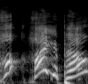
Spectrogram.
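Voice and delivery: high cartoon mouse impression. Trying out cartoon voices for the other speaker, doing a Mickey Mouse impression. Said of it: "My Mickey's the best one".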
